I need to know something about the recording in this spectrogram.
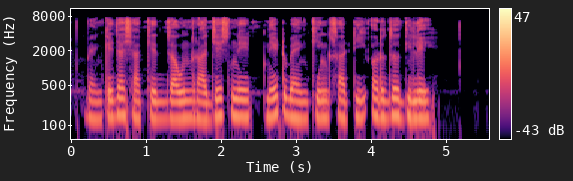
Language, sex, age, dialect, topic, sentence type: Marathi, male, 18-24, Varhadi, banking, statement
